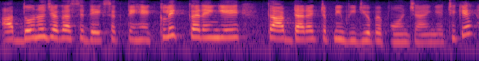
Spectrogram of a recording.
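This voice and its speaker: A woman's voice: on the high side, a little fast, darkish tone, a little hiss or hum. A woman tarot reader talking casually to her viewers, chatty and often slipping in English phrases. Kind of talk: casual pick-a-card tarot video.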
